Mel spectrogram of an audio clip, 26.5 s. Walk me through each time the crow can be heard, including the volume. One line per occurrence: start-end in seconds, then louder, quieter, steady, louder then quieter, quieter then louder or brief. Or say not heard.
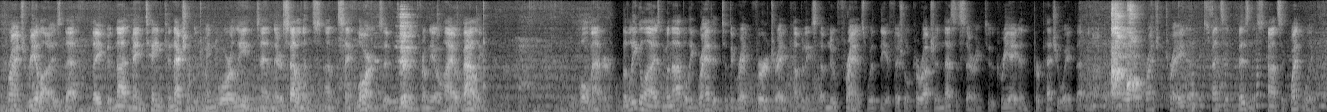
not heard.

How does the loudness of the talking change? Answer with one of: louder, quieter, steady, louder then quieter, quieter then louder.
quieter.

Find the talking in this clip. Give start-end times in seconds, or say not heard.
0.0-9.7, 11.6-26.4.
